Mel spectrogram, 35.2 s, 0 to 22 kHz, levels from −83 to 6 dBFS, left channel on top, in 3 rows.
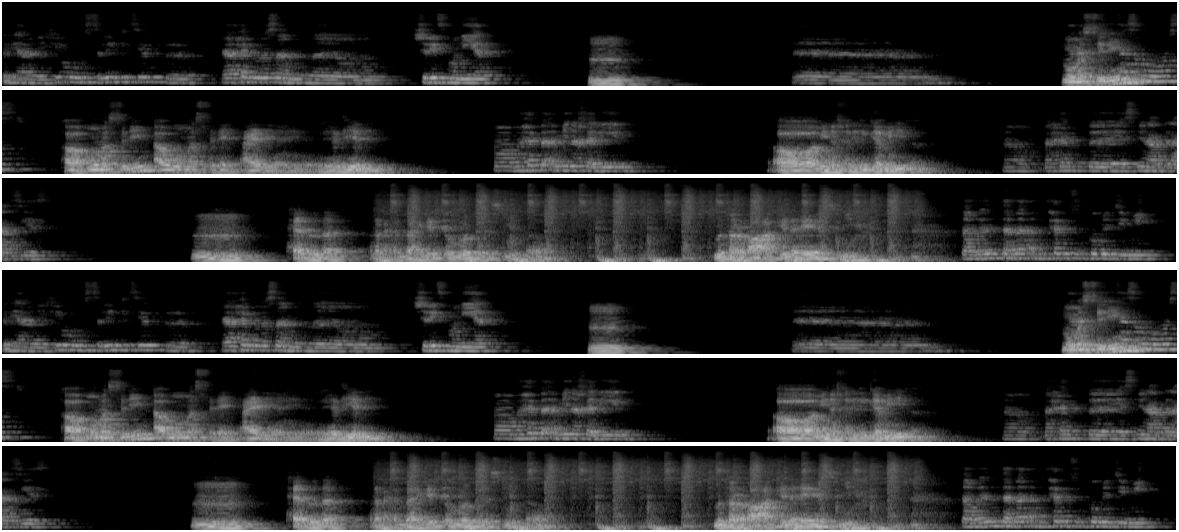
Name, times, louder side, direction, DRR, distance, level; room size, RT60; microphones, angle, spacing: voice 1, 0.0-1.9 2.2-3.7 4.1-4.9 7.9-9.4 10.6-11.8 12.7-13.0 16.7-18.0 19.9-20.6 21.7-23.9 27.9-28.2 29.8-30.1 33.1-34.9, equal, 5° right, -5 dB, 0.3 m, -39 dB
voice 2, 5.9-6.2 10.6-11.3 12.3-15.5 19.4-20.9 25.4-25.9 26.3-26.8 27.2-29.0 30.6-32.2 32.6-32.8, equal, 45° right, -2 dB, 0.6 m, -27 dB
sound 1, 27.2-32.7, equal, 25° right, 1.1 m, -36 dB
3.1 x 2.1 x 2.2 m, 0.68 s
head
